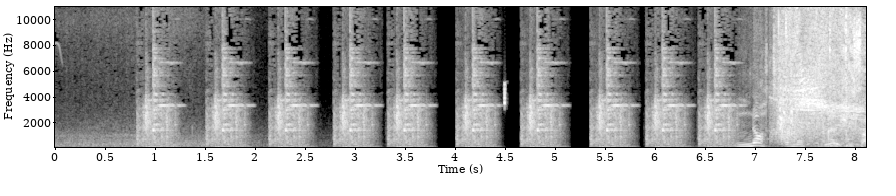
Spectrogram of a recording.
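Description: Coins clink again and again in quick, even bursts.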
